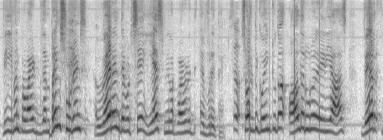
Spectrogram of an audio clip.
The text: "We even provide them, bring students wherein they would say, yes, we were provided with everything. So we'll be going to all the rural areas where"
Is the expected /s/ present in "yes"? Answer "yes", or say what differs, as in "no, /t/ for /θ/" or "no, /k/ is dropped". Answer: yes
